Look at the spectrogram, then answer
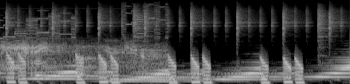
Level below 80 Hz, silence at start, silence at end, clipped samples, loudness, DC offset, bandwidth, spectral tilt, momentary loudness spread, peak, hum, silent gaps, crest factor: -36 dBFS; 0 s; 0 s; under 0.1%; -20 LUFS; under 0.1%; over 20 kHz; -4.5 dB/octave; 4 LU; -4 dBFS; none; none; 16 dB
